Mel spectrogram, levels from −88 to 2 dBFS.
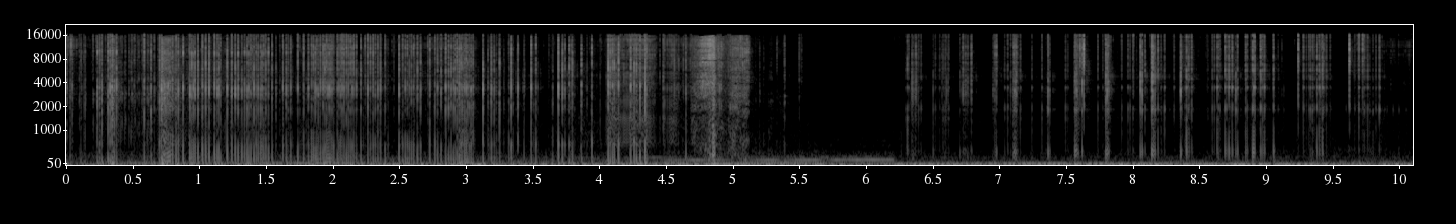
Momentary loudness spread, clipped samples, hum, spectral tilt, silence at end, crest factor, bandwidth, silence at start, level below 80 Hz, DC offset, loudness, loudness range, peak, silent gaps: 14 LU; under 0.1%; none; 0 dB/octave; 0 s; 32 dB; 17 kHz; 0 s; -56 dBFS; under 0.1%; -39 LUFS; 6 LU; -10 dBFS; none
